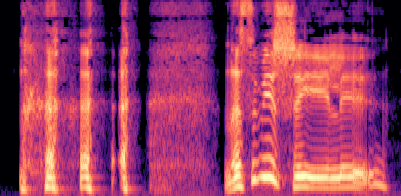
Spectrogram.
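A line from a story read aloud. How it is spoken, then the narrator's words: Man's light laugh. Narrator (Russian): легко рассмеялся мужчина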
